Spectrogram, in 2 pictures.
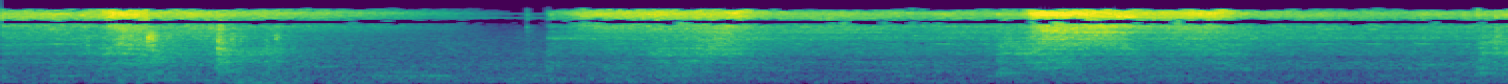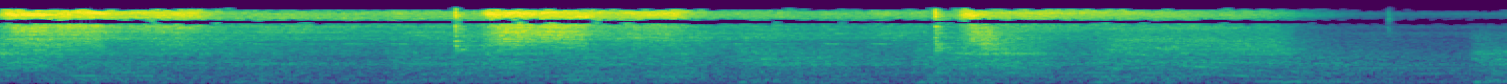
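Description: A cutting machine hisses in short, repeated bursts.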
